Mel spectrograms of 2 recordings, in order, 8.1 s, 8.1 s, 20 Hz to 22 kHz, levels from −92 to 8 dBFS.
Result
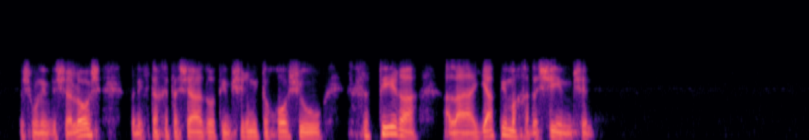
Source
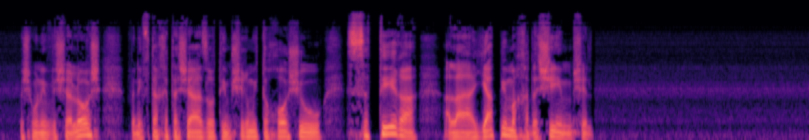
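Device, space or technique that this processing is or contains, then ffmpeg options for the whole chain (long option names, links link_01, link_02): mobile call with aggressive noise cancelling: -af "highpass=frequency=180:poles=1,afftdn=noise_reduction=34:noise_floor=-43,volume=3dB" -ar 8000 -c:a libopencore_amrnb -b:a 12200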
